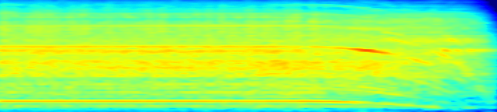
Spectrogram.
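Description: A cordless angle grinder whines at steady high speed after the trigger is pulled, then its pitch slides down as it spins down and stops, loud and close with no talk.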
